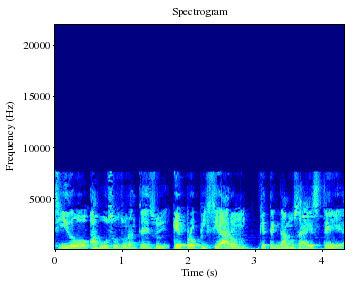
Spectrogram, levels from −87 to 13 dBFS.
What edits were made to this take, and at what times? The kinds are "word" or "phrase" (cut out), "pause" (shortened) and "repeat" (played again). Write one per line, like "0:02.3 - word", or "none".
0:01.7 - phrase
0:03.0 - word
